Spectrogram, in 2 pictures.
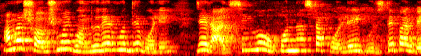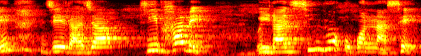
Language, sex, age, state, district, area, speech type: Bengali, female, 30-45, West Bengal, Paschim Medinipur, rural, spontaneous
